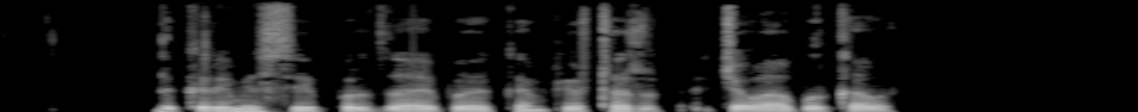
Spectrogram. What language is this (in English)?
Pashto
